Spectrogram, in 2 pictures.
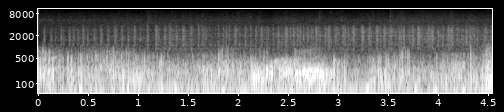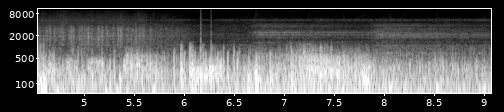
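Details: Continuous low rumbling and gurgling with soft bubbling pops; soft stomach growling from gas and fluid moving through the gut.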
